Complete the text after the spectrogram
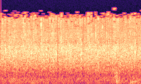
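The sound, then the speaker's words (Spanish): A crowd applauds a political speech about a national emergency at the southern border. The clapping is dense and sustained and stays strong from start to finish. “Y la gente le aplaude. No le aplaude Biden ni Kamala.”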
